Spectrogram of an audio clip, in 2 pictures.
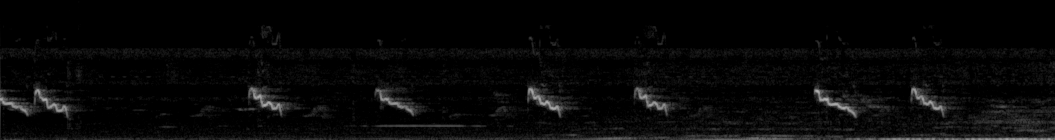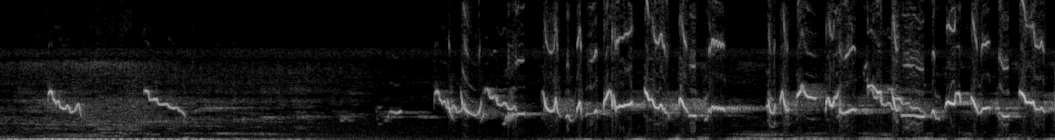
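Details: Javan white-eye (kecial kuning), a champion bird's voice used as a lure to stir quiet white-eyes into singing. Sharp, high, down-slurred 'ciak' chirps repeat about every half second, then a soft rustle, then a dense burst of rapid twittering.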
